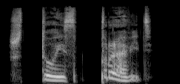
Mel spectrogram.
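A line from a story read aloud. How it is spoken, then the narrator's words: Hoarse croak. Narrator (Russian): прохрипел я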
